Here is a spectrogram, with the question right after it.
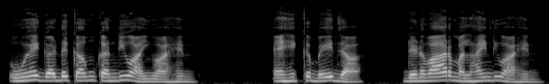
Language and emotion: Sindhi, neutral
